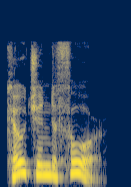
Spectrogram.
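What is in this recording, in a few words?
"coach-and-four", English, British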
